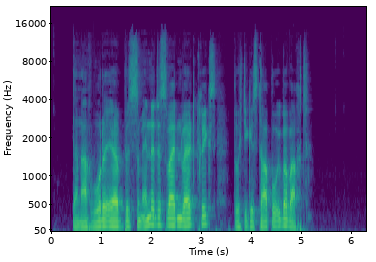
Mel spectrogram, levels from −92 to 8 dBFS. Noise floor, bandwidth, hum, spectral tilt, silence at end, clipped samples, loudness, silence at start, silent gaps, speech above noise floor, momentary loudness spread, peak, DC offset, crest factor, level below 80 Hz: -72 dBFS; 13.5 kHz; none; -6.5 dB/octave; 1.2 s; under 0.1%; -20 LUFS; 0.45 s; none; 52 dB; 13 LU; -2 dBFS; under 0.1%; 18 dB; -44 dBFS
